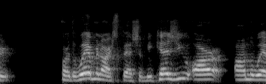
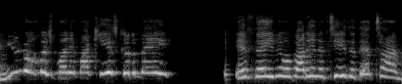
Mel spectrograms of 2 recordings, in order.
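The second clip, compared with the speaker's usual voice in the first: higher exasperated exclamation; 11 semitones higher than usual. Retold or imitated. Retelling her own exclaimed complaint.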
